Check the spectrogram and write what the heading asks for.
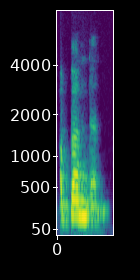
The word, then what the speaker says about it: abundant: 이거 발음을 넣어야 된다. abundant.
